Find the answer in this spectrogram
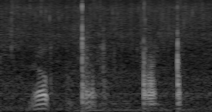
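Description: Wood fire in a metal fire basket, fed with gas-contaminated engine oil, burning with a steady hiss and three sharp crackling pops in the second half.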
